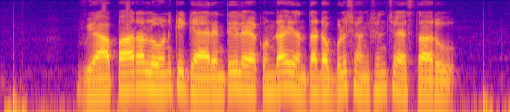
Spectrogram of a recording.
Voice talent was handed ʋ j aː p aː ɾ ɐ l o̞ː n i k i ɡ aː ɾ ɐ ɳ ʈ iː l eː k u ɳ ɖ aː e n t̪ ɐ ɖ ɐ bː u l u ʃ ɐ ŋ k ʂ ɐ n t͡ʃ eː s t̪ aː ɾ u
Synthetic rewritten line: ʋ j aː p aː ɾ ɐ l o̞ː n i k i ɡ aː ɾ ɐ ɳ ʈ iː l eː k u ɳ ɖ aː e n t̪ ɐ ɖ ɐ bː u l u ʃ ɐ ŋ k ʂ ɐ n t͡ʃ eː s t̪ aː ɾ u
